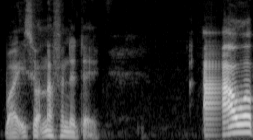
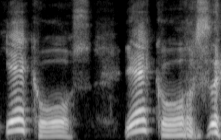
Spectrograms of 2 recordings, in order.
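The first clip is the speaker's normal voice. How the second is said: louder, nodding-along Scouse agreement breaking into a laugh; hammed-up thick Scouse yes-man voice; Steven Gerrard Scouse accent; 3 semitones higher, 7 dB louder, much slower than usual. Gerrard agreeing with the boss, loud laughing Scouse accent. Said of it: "in his thick Scouse accent".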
